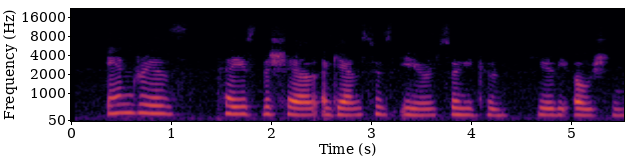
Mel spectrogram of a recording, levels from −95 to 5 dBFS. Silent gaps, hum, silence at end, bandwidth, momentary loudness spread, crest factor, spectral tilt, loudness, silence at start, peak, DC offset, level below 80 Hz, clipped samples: none; none; 0 s; 13 kHz; 12 LU; 18 dB; -5.5 dB/octave; -42 LUFS; 0.35 s; -26 dBFS; under 0.1%; -84 dBFS; under 0.1%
